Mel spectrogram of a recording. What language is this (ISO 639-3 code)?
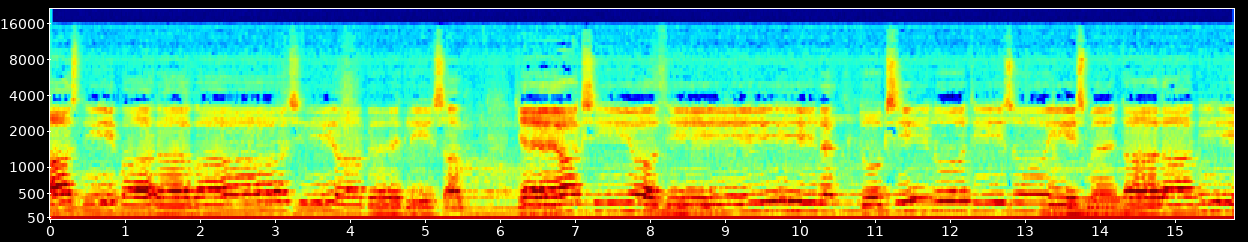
ell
